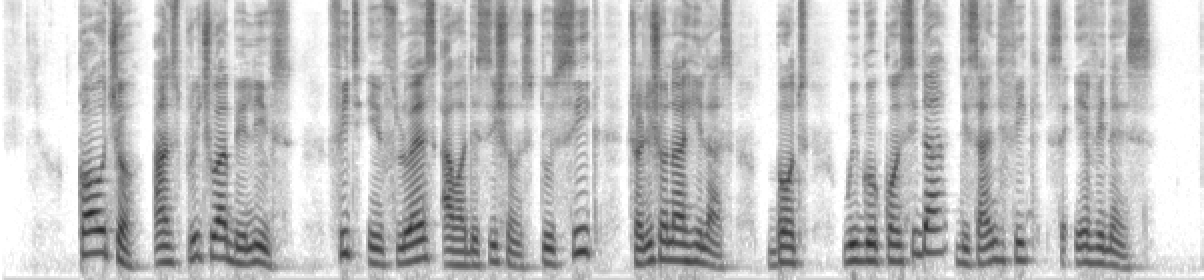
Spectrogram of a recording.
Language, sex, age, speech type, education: Nigerian Pidgin, male, 15-29, spontaneous, tertiary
